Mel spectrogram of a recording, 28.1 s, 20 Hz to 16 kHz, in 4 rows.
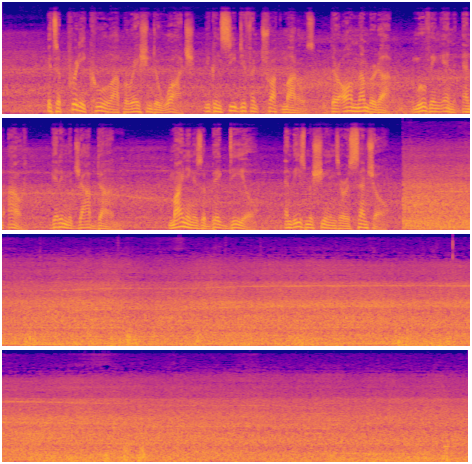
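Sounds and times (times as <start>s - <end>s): large diesel engines droning: 0.0s - 28.0s
faint high whine: 13.0s - 28.0s.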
